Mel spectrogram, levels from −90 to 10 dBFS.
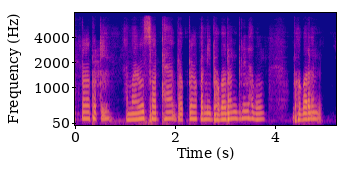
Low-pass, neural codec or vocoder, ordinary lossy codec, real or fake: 7.2 kHz; codec, 24 kHz, 1 kbps, SNAC; none; fake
